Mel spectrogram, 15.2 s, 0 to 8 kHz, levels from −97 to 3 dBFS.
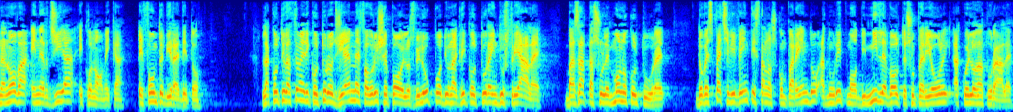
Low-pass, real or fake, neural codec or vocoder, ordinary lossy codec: none; real; none; none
